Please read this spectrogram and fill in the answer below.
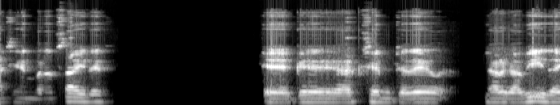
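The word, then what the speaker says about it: השם: produce un error porque la gente ve la palabra Hashem y entonces la pronuncian Hashem. No hay que pronunciar Hashem. La Hey es muda, es preferible no pronunciarla que pronunciarla muy fuerte y parezca una J.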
